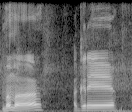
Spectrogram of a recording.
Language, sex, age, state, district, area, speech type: Sanskrit, male, 18-30, Maharashtra, Nagpur, urban, spontaneous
